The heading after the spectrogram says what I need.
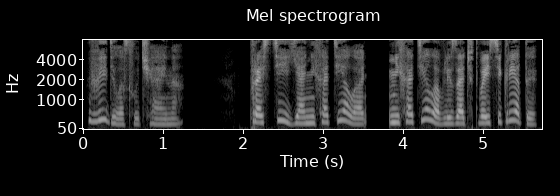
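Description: A woman voicing excitable young violinist Marta. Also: mid-range voice, moderate pace, dry recording, clean studio sound, close to an everyday voice. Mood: anxious. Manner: excitable, blunt questions.

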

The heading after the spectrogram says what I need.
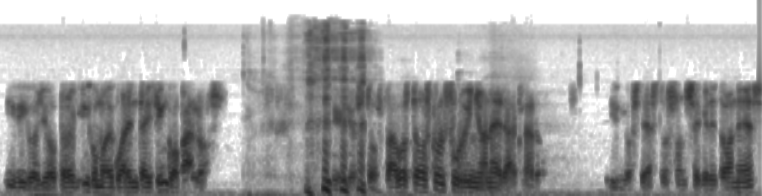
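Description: Man, accent from Spain, husky voice, phone-like tinny sound, dry, slangy lively storytelling. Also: medium pitch, dry recording. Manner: lively storytelling, slangy, acts out his own past remarks. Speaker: guest telling a story on a radio show. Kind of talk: casual anecdote.

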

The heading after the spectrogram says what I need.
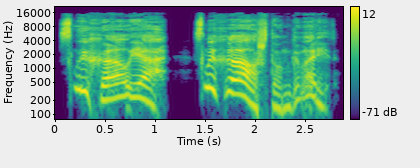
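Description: A fat, bullying crime boss with a high, sharp voice that lurches loud and swings wildly in pitch, as a male narrator puts him on. He barks and mocks. The sound is dry and close, with a gravelly, husky edge. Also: sing-song, slow pace, no room sound, full character voice. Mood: scornful. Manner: mocking, barking.

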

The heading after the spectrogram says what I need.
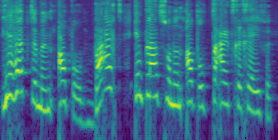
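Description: Woman voicing Brammetje Braam, a bright eager little guy. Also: moderate pace. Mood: urgent. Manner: bright, excited storybook voice, high-pitched. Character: cheerful little male forest creature, eager helper. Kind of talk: audiobook character voice.

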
